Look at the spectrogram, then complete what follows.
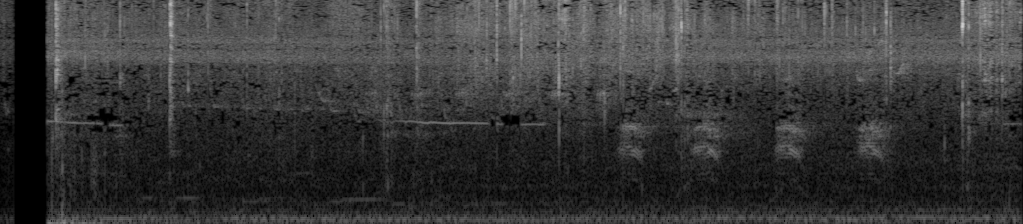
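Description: Rural outdoor ambience: a bird gives four short calls, evenly spaced a little under a second apart, in the second half, over a steady high insect hum and a low rumble. The sound drops out for a moment just after the start.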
